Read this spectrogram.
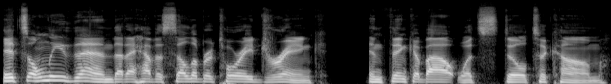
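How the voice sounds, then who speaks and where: Recorded indoors in a small booth lined with acoustic blankets, a middle-aged fiction podcaster and narrator reads a scripted explainer to camera, measured and deliberate. He sits close to a boom-mounted broadcast dynamic mic, and his medium-pitched voice comes through clean with no echo.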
